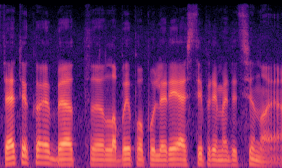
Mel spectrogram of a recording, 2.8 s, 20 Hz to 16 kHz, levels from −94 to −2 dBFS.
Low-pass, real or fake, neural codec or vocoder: 14.4 kHz; real; none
